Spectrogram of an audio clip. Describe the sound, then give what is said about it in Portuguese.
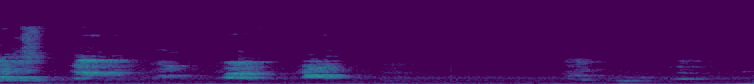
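A neighbor's dog barks several times in quick, irregular bursts, a few louder yips early on and softer ones later, sounding somewhat muffled against a quiet background. “Nossa, não sei se está dando para escutar o cachorro latindo aqui, não é meu, é do vizinho.”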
